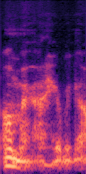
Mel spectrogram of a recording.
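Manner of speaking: acted, whispered, long-suffering exasperation, hushed under the breath. Retelling the husband's reaction to a chatty customer: imitating exasperated husband. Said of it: "it's like the end of the world for him".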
